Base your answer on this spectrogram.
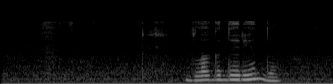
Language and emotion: Russian, neutral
